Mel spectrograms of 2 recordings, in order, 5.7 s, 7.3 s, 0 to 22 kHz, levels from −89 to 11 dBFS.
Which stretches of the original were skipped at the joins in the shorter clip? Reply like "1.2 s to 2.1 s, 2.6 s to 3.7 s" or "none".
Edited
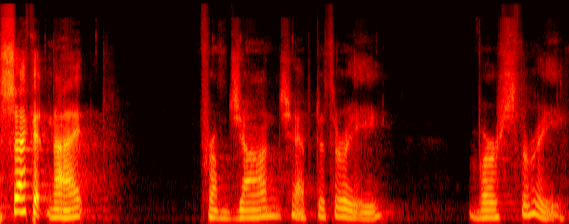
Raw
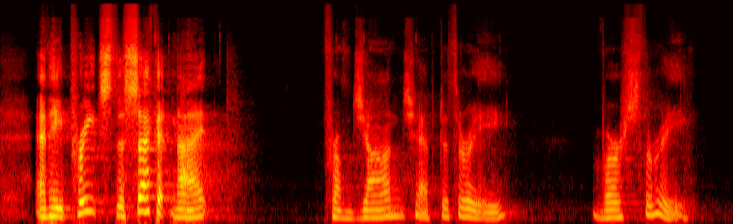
none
